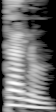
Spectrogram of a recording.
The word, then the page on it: talon: francais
